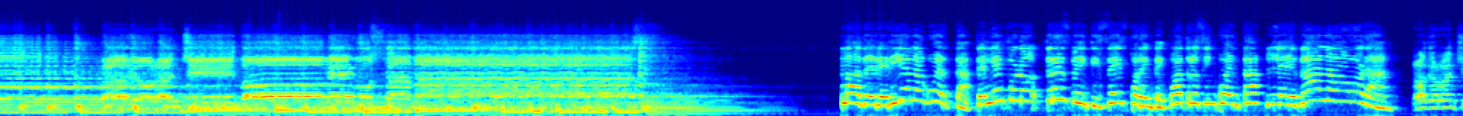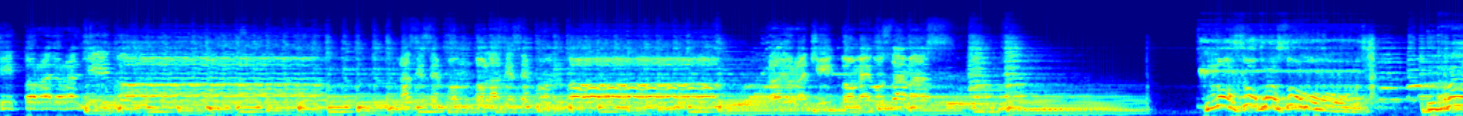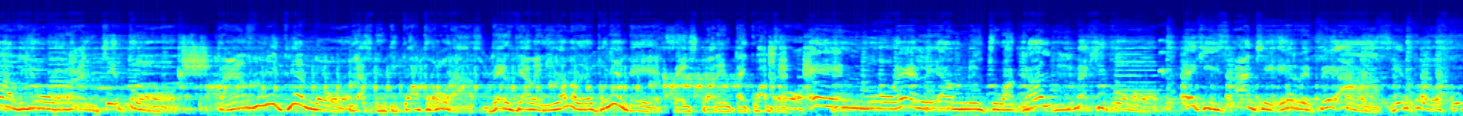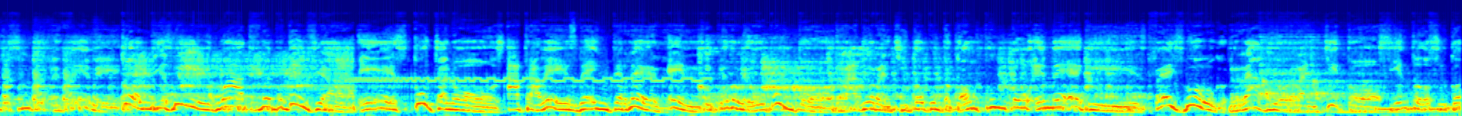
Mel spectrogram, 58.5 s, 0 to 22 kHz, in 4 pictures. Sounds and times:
Music: 0.0s - 8.2s, 14.6s - 58.5s
Speech: 8.4s - 14.6s, 26.6s - 58.5s.

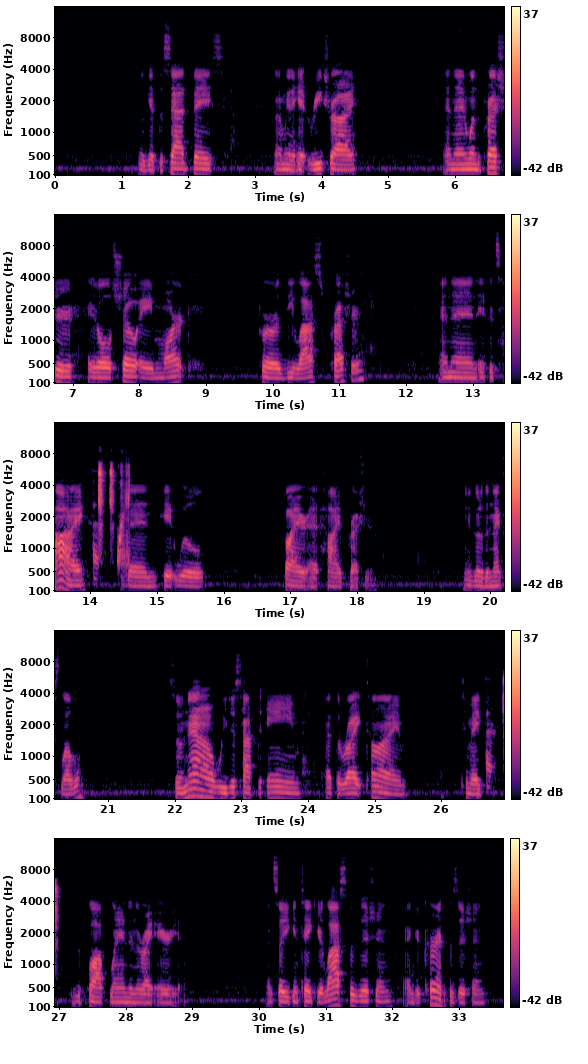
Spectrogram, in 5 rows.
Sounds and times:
Speech: 1.2s - 2.6s, 3.3s - 4.6s, 5.8s - 8.9s, 9.8s - 11.4s, 12.5s - 15.8s, 16.8s - 18.4s, 19.6s - 20.7s, 21.9s - 25.5s, 26.3s - 29.0s, 30.1s - 33.4s.

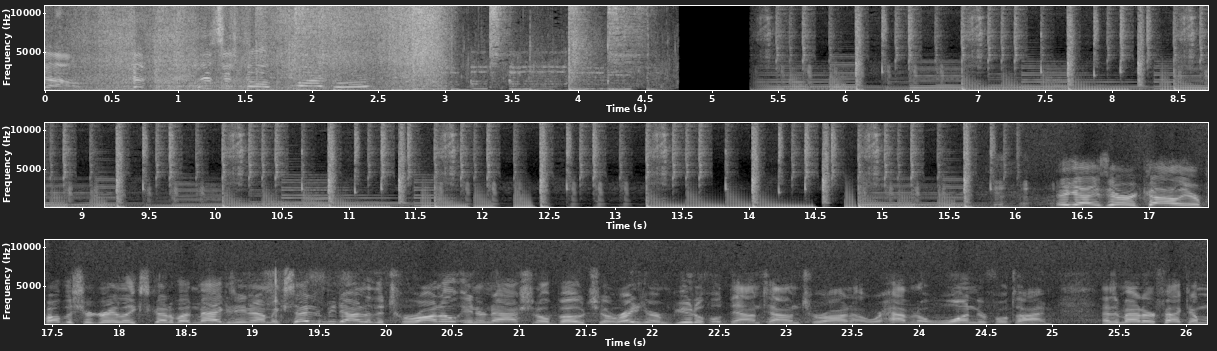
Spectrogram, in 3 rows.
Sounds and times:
Speech: 0.0s - 2.5s, 16.3s - 26.1s
Music: 0.0s - 16.1s.

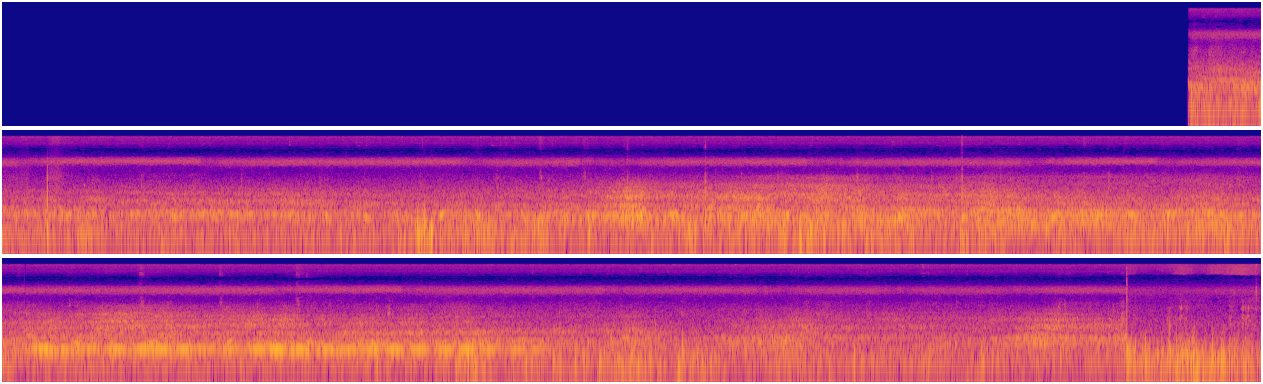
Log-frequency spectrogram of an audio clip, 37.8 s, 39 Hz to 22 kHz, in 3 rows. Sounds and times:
Clip-clop: 16.8s - 28.4s, 35.6s - 37.7s.

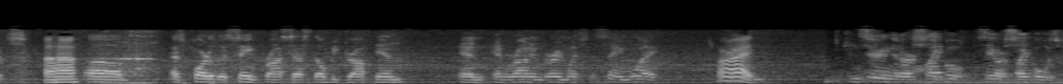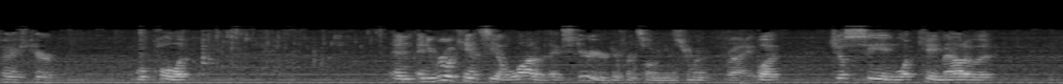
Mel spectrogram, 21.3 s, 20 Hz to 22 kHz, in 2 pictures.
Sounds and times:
Speech: 0.9s - 4.0s, 4.6s - 6.6s, 8.4s - 11.2s, 12.0s - 12.6s, 14.6s - 20.6s.

